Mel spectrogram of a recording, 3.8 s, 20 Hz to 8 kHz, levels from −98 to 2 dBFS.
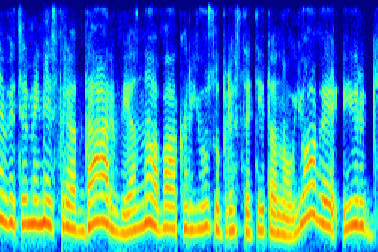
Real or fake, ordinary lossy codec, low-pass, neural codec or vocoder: fake; Opus, 24 kbps; 7.2 kHz; vocoder, 22.05 kHz, 80 mel bands, HiFi-GAN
